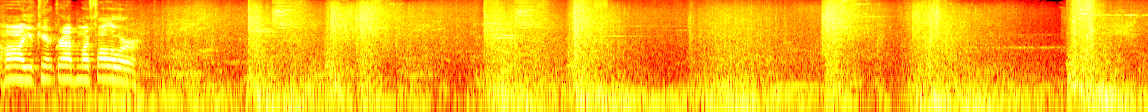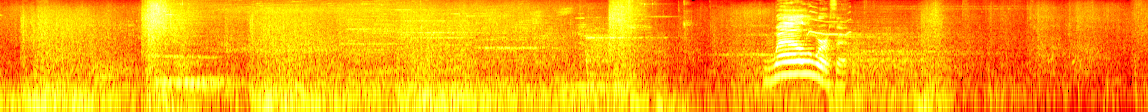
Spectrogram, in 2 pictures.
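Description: Sword blows clash and thud in a game battle.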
